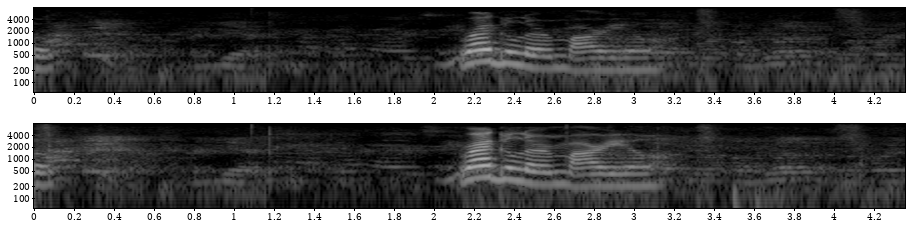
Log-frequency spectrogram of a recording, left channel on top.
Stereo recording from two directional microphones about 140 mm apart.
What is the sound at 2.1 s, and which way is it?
Speech, 5° right (ahead or behind).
